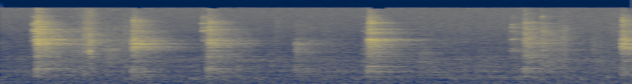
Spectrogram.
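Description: Footsteps on a hard workshop floor: about seven sharp taps at a steady walking pace, each with a short light clink.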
